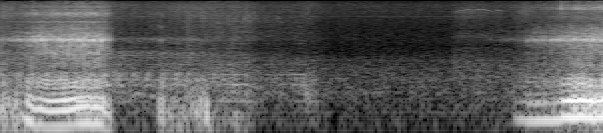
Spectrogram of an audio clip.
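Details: Sleeping dog (pup) snoring: deep, rumbling snores said to sound like an old man's, two loud snores separated by quiet breathing.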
